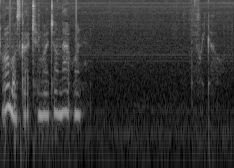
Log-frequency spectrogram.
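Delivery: hushed whisper. Gluing pieces of a little box while talking the viewer through it; whispering. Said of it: "I don't know why I'm whispering".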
